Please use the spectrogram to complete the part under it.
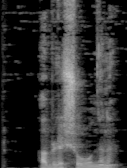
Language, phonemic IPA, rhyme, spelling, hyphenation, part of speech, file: Norwegian Bokmål, /ablʉˈʃuːnənə/, -ənə, ablusjonene, ab‧lu‧sjo‧ne‧ne, noun, NB - Pronunciation of Norwegian Bokmål «ablusjonene».ogg
- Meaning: definite plural of ablusjon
